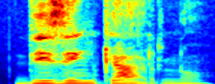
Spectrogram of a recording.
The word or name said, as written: disincarnare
